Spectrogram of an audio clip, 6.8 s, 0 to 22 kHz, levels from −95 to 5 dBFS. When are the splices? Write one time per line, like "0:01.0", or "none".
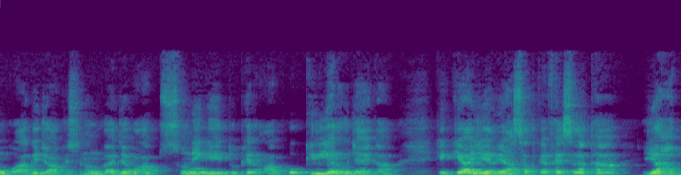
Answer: none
